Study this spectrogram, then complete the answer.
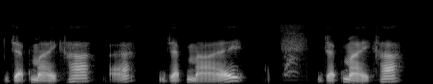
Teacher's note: particule d'interrogation avec une intonation qui monte et qui descend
